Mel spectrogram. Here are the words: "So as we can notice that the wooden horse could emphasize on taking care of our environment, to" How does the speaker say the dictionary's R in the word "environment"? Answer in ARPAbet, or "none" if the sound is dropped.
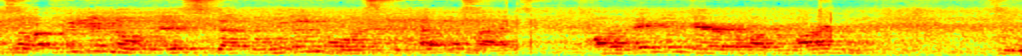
none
